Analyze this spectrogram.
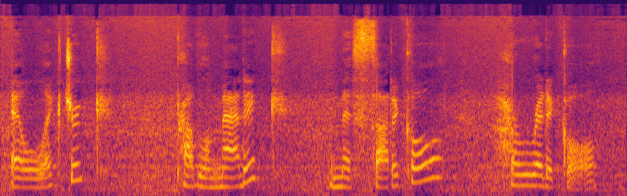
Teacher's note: the emphasis goes on the syllable right before the ick or ickle ending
